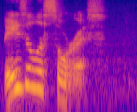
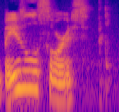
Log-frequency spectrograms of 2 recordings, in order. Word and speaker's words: Basilosaurus: And, okay, I think it's pronounced Basilosaurus. – Like the plant basil? – Like the plant basil. Basilosaurus.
